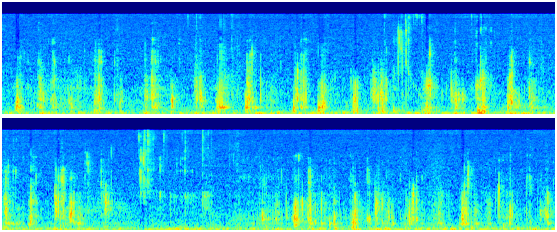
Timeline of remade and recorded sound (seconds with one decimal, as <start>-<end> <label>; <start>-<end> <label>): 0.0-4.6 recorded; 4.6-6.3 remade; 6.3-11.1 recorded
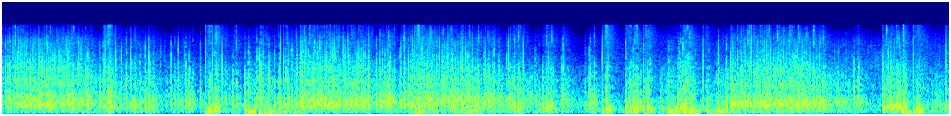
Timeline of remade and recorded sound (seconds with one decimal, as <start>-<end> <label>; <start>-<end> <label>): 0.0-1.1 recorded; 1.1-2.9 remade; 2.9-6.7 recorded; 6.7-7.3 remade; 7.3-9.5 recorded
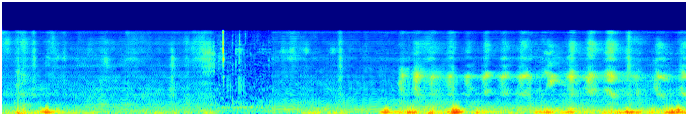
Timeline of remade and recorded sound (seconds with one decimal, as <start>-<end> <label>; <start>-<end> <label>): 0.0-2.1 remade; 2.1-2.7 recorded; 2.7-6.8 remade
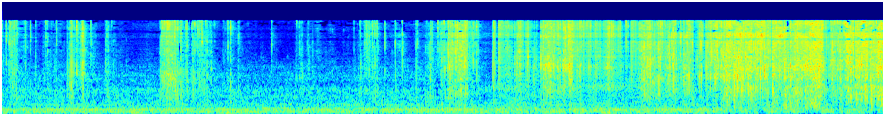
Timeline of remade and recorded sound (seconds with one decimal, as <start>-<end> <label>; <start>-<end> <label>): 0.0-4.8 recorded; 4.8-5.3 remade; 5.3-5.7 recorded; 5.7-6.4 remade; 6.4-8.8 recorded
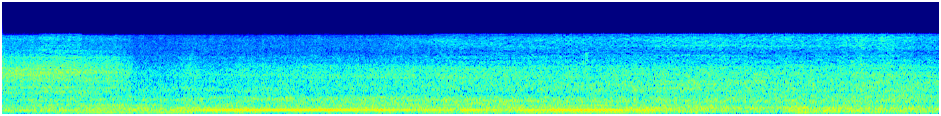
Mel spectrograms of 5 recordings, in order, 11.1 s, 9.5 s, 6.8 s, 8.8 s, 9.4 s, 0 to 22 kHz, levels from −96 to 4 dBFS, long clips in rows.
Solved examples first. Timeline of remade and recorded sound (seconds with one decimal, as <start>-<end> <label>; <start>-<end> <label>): 0.0-2.1 recorded; 2.1-3.2 remade; 3.2-9.4 recorded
